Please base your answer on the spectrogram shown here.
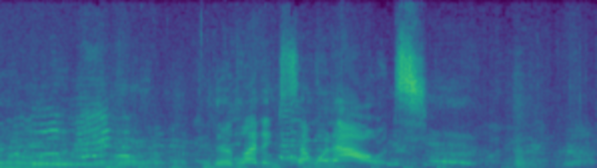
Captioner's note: knocking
